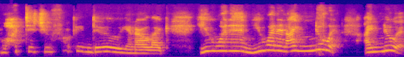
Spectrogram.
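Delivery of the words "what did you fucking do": mock screaming, much higher. Retelling how he screamed at the speaker after they got caught, retelling a scream. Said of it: "he's screaming at me".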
